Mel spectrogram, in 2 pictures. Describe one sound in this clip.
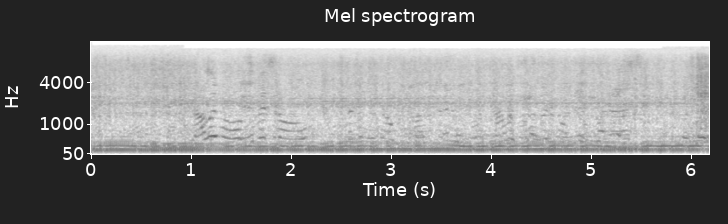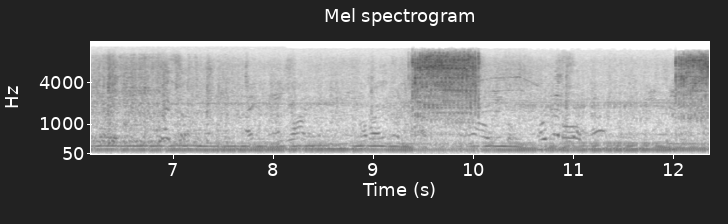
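A car engine idles steadily nearby.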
